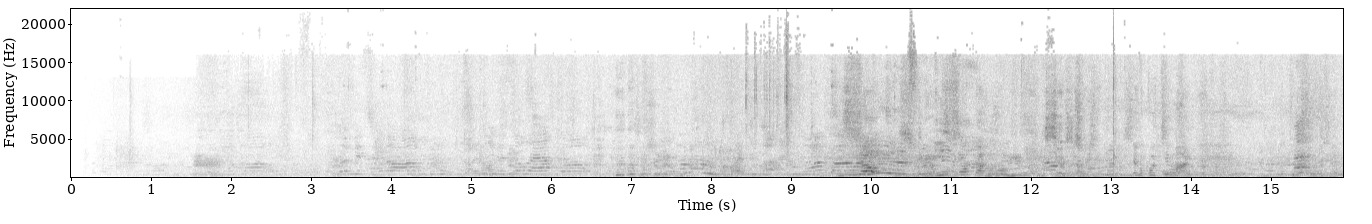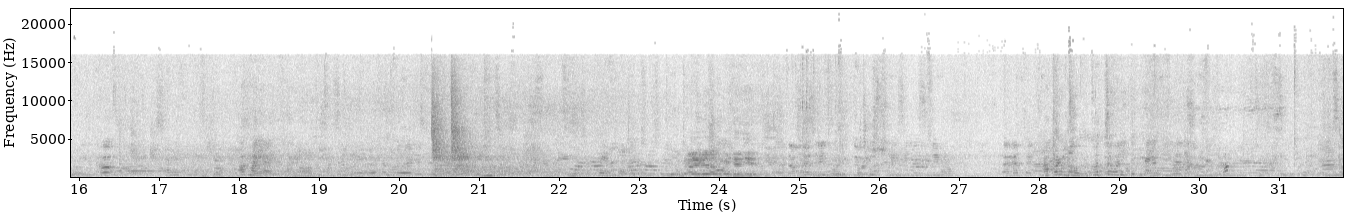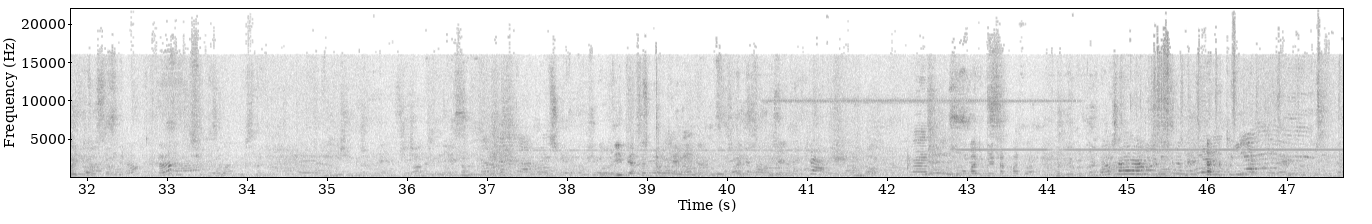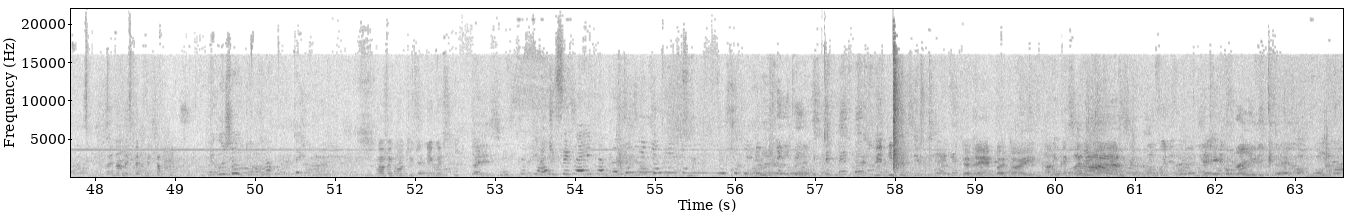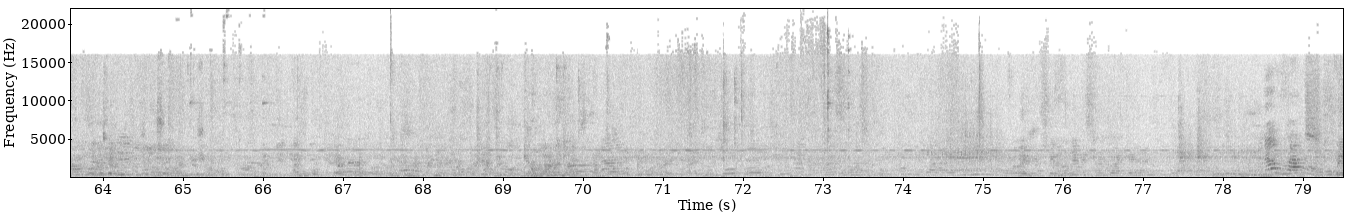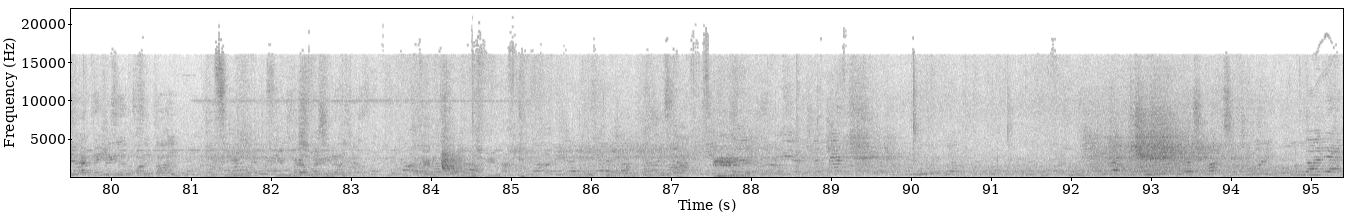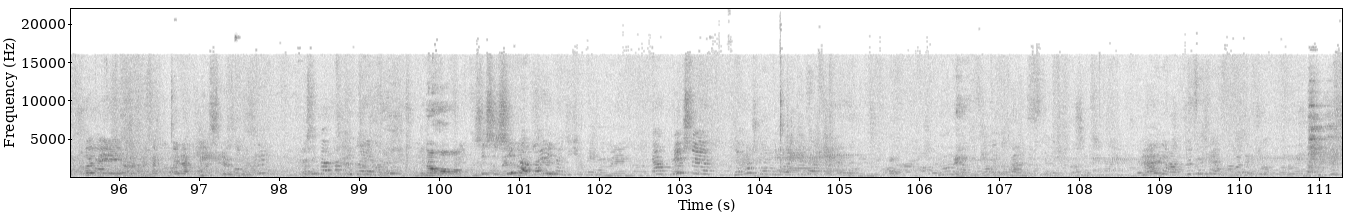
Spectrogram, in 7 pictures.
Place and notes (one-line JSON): {"title": "Le Tréport, France - Le Tréport funicular", "date": "2017-11-03 15:00:00", "description": "Using the funicular located in the city called Le Tréport. Its a huge funicular using small funny cabins. Everything is free, you can use it as a lift and theres a great view. During this recording, people wait and gradually, we embark in the funicular.", "latitude": "50.06", "longitude": "1.37", "altitude": "25", "timezone": "Europe/Paris"}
